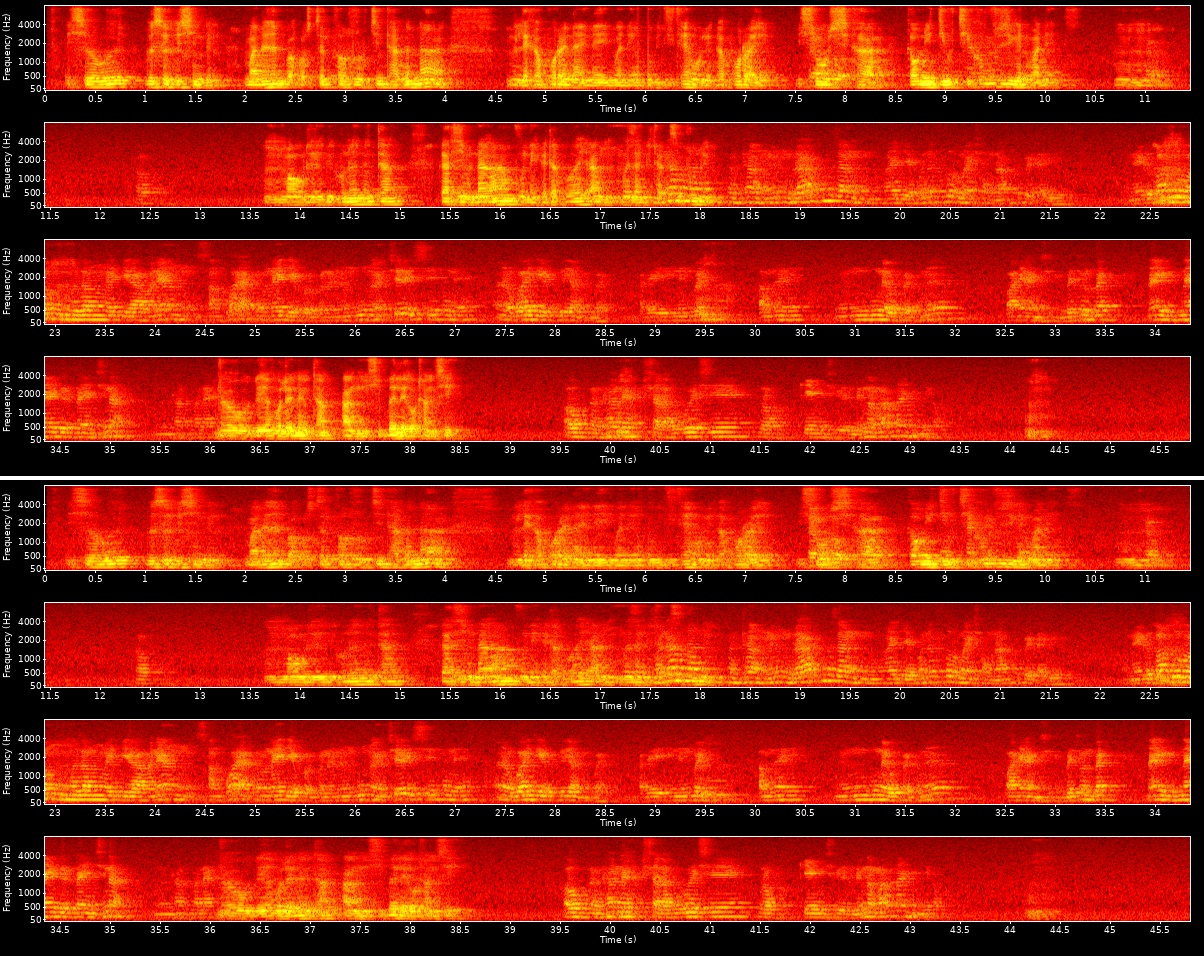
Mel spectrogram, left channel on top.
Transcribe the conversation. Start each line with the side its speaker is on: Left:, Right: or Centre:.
Left: एसेबाबो गोसो होसिनगोन मानो होनबा हस्टेलफ्राव रुटिन थागोनना लेखा फरायनाय नै मोनायाव बिदि टाइमाव लेखा फराय इसेमावसि
Right: औ औ
Left: खार
Right: औ
Left: गावनि
Right: औ
Left: डिउथिखौ
Right: टाइम टेबोल
Left: बुजिगोन
Right: औ
Left: माने ओम
Right: औ औ औ
Left: ओम मावदो बेखौनो नोंथां गाज्रि मोननाङा आं बुंनाय खोथाखौहाय आं मोजांनि
Right: मोना
Left: थाखायसो
Right: मोना
Left: बुंदों
Right: नोंथां नों ब्राद मोजां आइदियाखौनो फोरमायसावना होब बाय दायो माने गोबां
Left: उम
Right: गोबां
Left: उम
Right: मोजां आइदिया माने आं सानख' हायाखैमोन आइदियाफोरखौनो नों बुंनानैसो एसे माने आंनावबो आइदिया फै हांबाय ओमफाय नों बायदि
Left: उम
Right: खामनाय नों बुंनाय उफायखौनो बाहाय नांसिगोन बायदि मोनबाय नायगो नायगोर नायसै ना। नोंथां माने
Left: औ दे होमबालाय नोंथां
Right: ऐ
Left: आं एसे बेलेगाव थांसै
Right: औ नोंथां
Left: उम
Right: दे फिसाला खौबो एसे दे र' गेमसो गेलेदों नामा नायहैनि र'।
Left: ओम।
